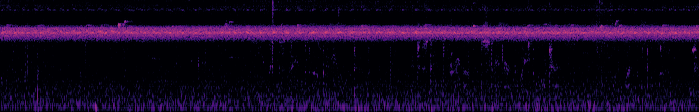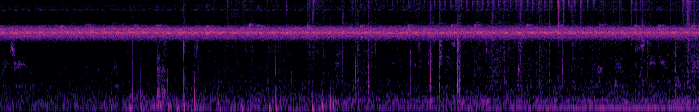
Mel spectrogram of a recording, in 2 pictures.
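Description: Faint, steady high-pitched chorus of insects chirring in the woods. A few soft clicks and rustles come in over the last third.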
